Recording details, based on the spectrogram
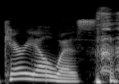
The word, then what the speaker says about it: Cary Elwes: Cary Elwes.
